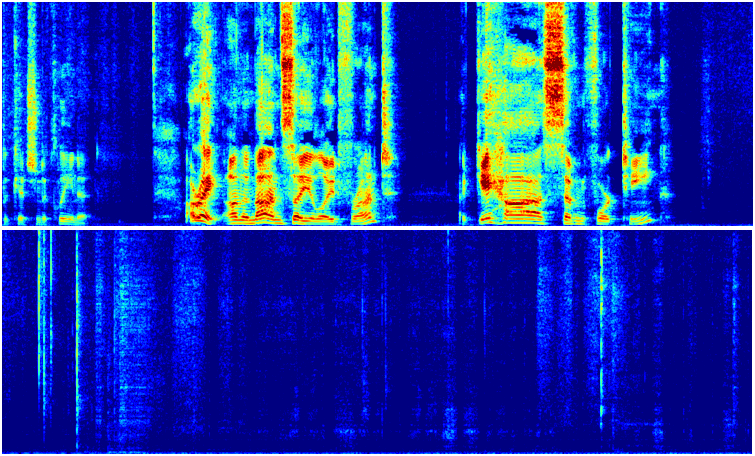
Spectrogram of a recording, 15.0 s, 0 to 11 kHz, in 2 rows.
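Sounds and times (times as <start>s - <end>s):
pen nib scratching paper: 9.5s - 15.0s.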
